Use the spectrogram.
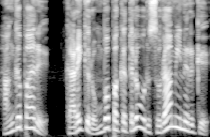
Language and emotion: Tamil, surprised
